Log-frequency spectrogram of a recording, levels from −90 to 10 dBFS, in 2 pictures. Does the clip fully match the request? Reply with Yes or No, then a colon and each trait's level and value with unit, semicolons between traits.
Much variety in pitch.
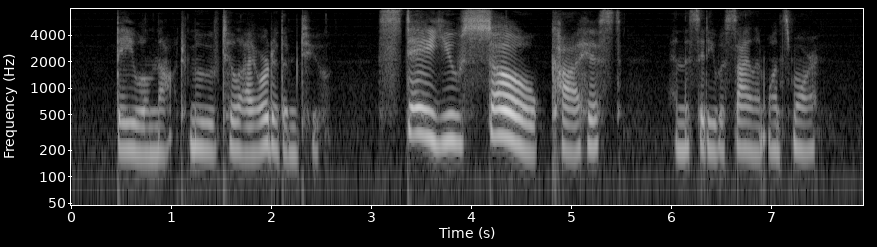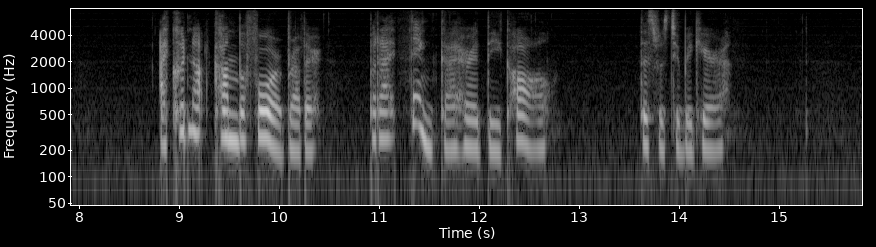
No: average, 4.3 semitones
